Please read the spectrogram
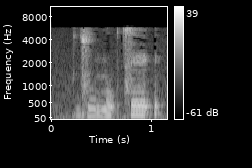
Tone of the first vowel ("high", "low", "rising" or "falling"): low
